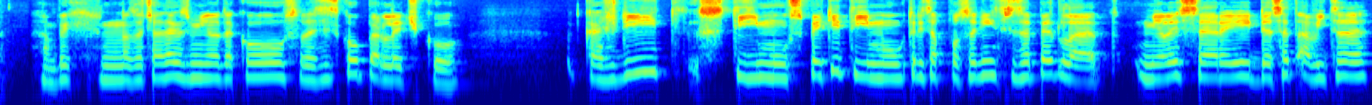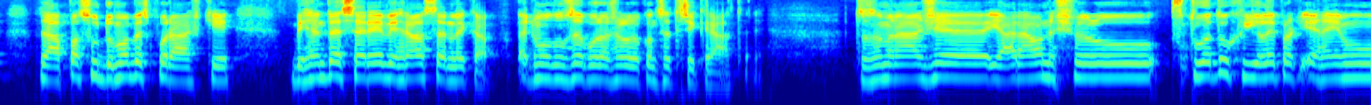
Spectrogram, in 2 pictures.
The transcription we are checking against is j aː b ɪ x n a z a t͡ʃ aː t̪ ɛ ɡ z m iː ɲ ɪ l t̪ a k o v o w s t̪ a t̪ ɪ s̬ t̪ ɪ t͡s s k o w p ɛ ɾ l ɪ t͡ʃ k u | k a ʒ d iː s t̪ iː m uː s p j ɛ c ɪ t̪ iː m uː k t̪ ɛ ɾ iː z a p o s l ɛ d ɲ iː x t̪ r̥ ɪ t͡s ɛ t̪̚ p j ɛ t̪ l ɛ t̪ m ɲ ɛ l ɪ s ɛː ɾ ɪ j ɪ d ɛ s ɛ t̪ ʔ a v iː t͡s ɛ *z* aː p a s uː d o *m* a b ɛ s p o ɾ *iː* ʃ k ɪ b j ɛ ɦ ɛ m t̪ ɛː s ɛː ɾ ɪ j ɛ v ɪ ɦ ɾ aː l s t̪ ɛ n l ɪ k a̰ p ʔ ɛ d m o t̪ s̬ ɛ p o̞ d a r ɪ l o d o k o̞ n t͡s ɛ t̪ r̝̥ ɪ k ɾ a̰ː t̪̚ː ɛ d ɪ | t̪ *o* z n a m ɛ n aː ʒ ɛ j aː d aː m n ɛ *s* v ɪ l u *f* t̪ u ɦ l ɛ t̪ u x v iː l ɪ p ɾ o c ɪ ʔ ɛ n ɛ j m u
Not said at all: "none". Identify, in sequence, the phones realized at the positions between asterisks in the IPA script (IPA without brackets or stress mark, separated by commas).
z, m, aː, o, ʃ, f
